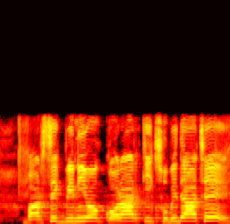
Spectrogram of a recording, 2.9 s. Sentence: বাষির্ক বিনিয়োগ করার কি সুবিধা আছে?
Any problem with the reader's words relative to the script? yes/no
no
